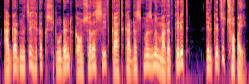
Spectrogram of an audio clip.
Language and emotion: Kashmiri, angry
